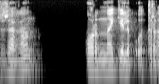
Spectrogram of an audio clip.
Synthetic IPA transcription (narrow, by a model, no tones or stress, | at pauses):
ʒɑʁɑn | wʔoɾənənɑkʲe̞lɪpwo̰t̪əɾʁɑ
